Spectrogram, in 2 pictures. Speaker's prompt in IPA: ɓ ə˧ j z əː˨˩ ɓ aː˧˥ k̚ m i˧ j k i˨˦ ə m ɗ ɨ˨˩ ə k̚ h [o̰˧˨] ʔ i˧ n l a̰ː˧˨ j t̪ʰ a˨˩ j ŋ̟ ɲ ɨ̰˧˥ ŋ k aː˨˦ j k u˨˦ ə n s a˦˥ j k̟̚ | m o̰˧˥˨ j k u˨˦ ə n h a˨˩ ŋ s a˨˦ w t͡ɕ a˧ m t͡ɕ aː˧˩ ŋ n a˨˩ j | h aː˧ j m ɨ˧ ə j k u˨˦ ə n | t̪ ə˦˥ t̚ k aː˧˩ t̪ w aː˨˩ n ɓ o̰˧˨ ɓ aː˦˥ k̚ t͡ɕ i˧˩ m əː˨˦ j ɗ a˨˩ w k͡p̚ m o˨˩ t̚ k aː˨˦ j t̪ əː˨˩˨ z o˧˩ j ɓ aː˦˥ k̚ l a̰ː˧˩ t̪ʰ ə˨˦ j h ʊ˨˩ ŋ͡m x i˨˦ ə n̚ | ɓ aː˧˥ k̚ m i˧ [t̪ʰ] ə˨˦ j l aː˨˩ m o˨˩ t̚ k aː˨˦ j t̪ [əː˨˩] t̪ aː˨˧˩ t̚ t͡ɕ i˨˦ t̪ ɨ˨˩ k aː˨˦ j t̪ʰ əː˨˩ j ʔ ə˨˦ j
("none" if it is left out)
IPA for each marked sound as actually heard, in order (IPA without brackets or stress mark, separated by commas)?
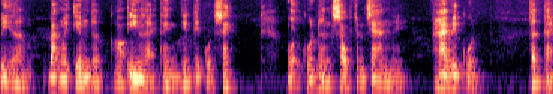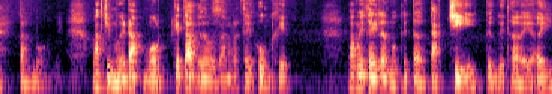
ɔ̰˧˨, t̪ʰ, əː˨˩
